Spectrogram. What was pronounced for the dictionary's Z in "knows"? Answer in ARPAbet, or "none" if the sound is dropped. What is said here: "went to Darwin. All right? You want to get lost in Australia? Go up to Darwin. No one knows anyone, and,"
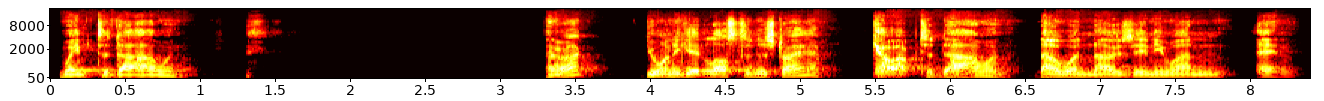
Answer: Z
